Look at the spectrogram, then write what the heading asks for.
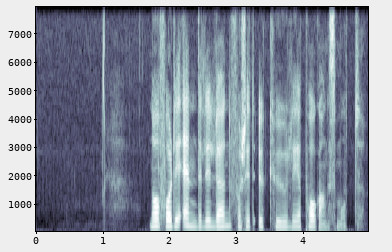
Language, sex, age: Norwegian, female, 41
